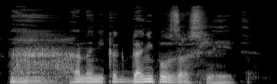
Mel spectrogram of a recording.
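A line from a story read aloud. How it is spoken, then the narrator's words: Sighing. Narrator (Russian): вздохнула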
